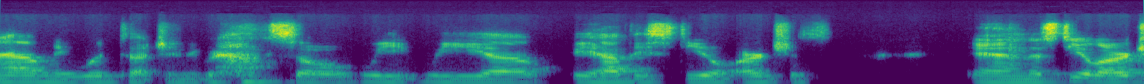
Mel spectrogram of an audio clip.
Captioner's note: chuckles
